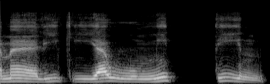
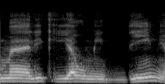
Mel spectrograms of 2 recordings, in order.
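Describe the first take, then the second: First: "yaumiddin" said as "yaumittin"; slow recital, airy t in place of the d of "yaumiddin"; ta with hams. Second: "yaumiddin" with a voiced, doubled d; correct dal. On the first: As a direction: put a puffed t in "yaumiddin". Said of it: "kalau kita pakai ta dengan hamas". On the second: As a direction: recite "yaumiddin" with a firm d, no puff of air. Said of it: "yang benar". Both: Shown as a demonstration.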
